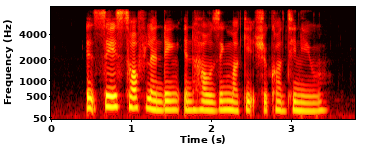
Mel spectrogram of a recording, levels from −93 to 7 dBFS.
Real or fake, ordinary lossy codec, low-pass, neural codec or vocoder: real; none; 7.2 kHz; none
